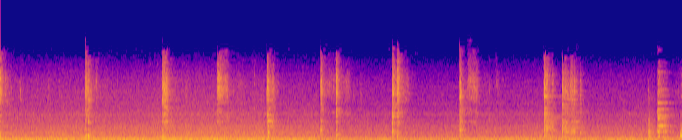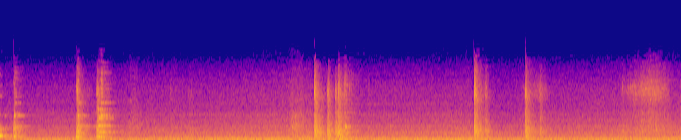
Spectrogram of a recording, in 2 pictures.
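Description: Metal tongs clinking and scraping against a stainless steel mixing bowl as salad greens are tossed, in irregular clicks and clanks, over a steady low hum.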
